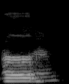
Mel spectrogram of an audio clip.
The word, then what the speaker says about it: herb: An herb? Is it herb or herb? Herb. The H Herb? is silent.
